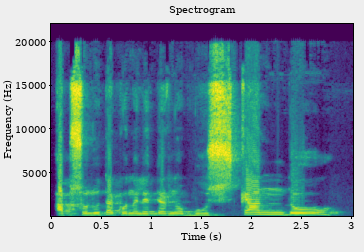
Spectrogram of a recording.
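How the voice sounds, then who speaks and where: A man giving an interactive Torah teaching to a live congregation, quizzing listeners and stressing words slowly. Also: sits high, steady tone, a little mellow.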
